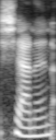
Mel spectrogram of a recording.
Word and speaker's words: Shanhun: So, my name's Shanhun. I've got a strangely spelt surname, but that's how it's pronounced.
